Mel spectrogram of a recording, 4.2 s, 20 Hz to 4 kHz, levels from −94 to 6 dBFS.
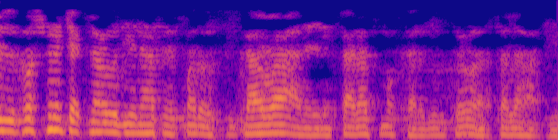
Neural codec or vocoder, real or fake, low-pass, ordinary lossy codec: codec, 16 kHz in and 24 kHz out, 1 kbps, XY-Tokenizer; fake; 3.6 kHz; none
